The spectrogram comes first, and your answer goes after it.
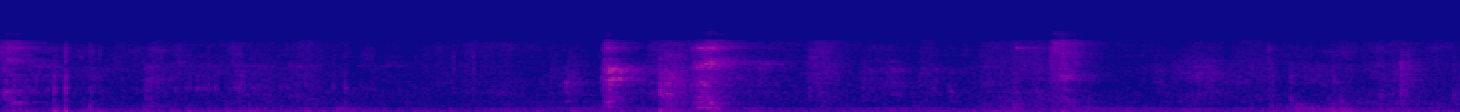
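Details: Border Terrier Bracken playing with Wicket, a Border/Jr cross, indoors: soft scuffling with short, breathy whiny bursts near the middle and again later, over a low steady background hum.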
